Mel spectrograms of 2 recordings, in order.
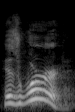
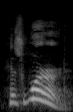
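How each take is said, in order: First: Said in the usual way. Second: His Word repeated much softer, almost to himself; soft echo. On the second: Shown as a demonstration. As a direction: let His Word fall to a hush. Repeats phrase, second time hushed.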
